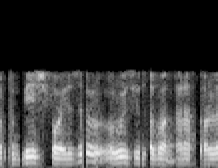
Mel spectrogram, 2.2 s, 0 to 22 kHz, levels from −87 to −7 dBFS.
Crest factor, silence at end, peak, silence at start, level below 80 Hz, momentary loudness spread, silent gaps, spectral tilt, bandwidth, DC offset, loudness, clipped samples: 14 dB; 0 s; -4 dBFS; 0 s; -52 dBFS; 3 LU; none; -4.5 dB/octave; 4 kHz; under 0.1%; -19 LUFS; under 0.1%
